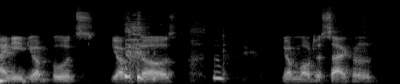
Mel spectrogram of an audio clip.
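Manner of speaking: put-on thick Austrian accent. Acting out a scene of arriving from the future, in a thick Austrian accent. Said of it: "I would speak in a thick Austrian accent".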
